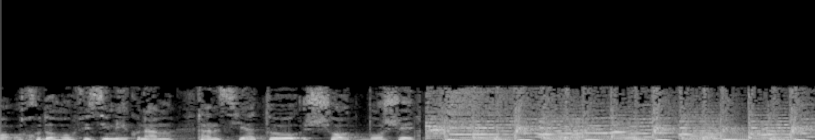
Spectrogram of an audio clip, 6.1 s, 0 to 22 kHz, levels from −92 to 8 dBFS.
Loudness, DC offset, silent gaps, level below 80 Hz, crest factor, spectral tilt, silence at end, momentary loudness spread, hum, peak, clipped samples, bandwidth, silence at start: -17 LUFS; under 0.1%; none; -26 dBFS; 12 dB; -5 dB/octave; 0 s; 6 LU; none; -4 dBFS; under 0.1%; 8.8 kHz; 0 s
